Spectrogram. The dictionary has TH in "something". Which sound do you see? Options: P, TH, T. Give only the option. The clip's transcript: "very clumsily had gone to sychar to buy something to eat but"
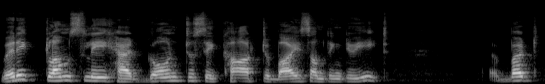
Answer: T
